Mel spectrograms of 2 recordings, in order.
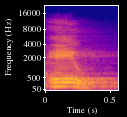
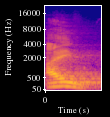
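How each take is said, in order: First: The vowel is a plain 'e' sound. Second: The vowel is an 'ai' diphthong sound. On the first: The speaker calls it right. "हमने उच्चारण किया एव" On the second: The speaker calls it wrong. "ना कि आइव"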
